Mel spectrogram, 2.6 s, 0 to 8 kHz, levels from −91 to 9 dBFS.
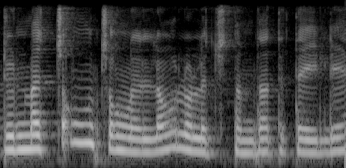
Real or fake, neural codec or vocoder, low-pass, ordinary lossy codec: real; none; 7.2 kHz; none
